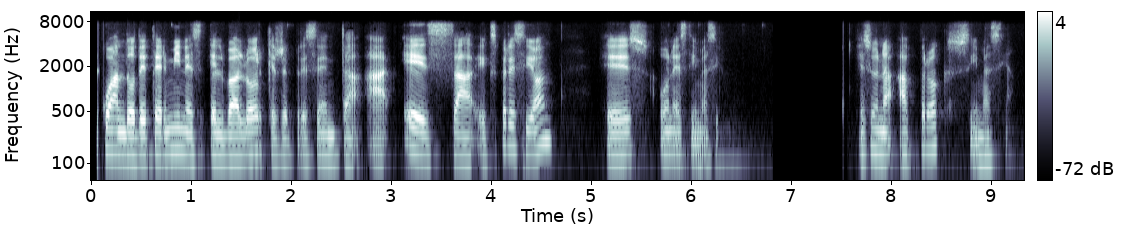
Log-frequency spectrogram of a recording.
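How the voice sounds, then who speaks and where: A man's voice: mid-range voice, gravelly, dry recording, highs cut off. A man with a Cochabamba Bolivian accent giving a recorded statistics lecture, explaining step by step and often checking in with "¿listo?". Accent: Bolivian Spanish (Cochabamba). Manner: explanatory, asks rhetorical questions, frequent "¿listo?" check-ins. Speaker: teacher.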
